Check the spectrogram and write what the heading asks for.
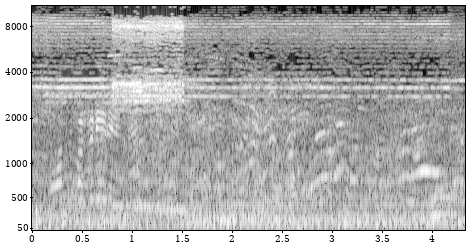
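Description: Busy street crowd: many voices talking at once over the steady running of motor scooters and motorcycles moving through the crowd, with a brief louder, higher sound about a second in.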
